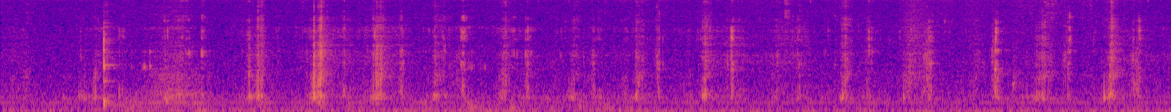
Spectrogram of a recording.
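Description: Faint, close-miked chewing: soft wet mouth clicks of someone eating a spoonful of rice, with a wooden spoon scooping on a plate, over a low steady hum.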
